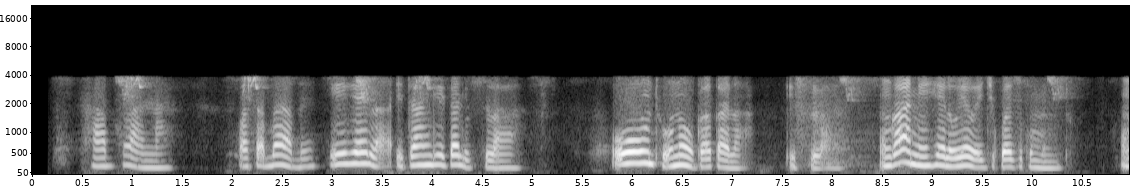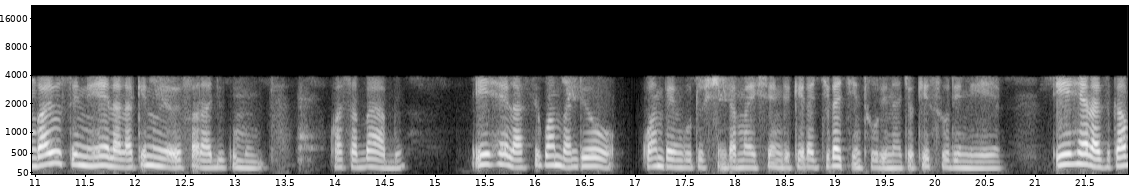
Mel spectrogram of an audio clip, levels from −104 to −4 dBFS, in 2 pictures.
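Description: The speech has passed through a Bluetooth CVSD headset codec for its whole length, a narrowband link that encodes each sample as a single up-or-down step of adaptive size, which fits the 64 kbps headset path. Nothing above 4 kHz survives, sibilants turn scratchy, loud bright passages distort as the steps fall behind, and a granular hiss sits underneath.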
